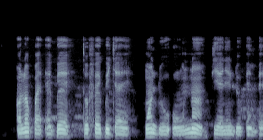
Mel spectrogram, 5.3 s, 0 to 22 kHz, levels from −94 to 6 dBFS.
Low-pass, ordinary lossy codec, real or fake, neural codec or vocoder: 7.2 kHz; none; real; none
